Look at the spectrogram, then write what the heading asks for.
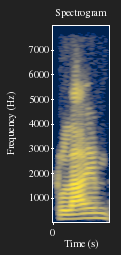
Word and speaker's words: climbed: B is silent. Climbed.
